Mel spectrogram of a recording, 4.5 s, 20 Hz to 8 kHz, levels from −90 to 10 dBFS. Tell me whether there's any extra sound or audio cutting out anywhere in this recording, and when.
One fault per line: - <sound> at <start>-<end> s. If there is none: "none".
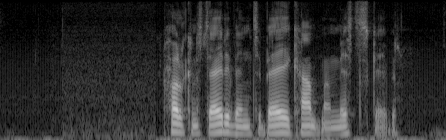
none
